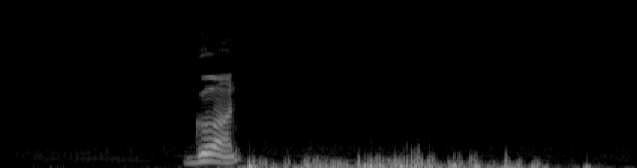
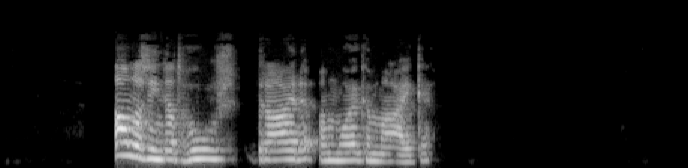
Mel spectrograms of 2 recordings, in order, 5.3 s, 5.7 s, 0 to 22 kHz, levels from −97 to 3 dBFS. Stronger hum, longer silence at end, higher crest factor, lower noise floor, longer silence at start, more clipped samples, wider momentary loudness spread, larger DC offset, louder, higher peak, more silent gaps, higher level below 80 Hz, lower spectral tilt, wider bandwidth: first, 60 Hz at -70 dBFS vs none; second, 0.4 s vs 2.15 s; about the same, 20 dB vs 20 dB; about the same, -89 dBFS vs under -90 dBFS; first, 1.55 s vs 0.95 s; neither; first, 20 LU vs 14 LU; neither; second, -47 LUFS vs -18 LUFS; second, -28 dBFS vs -2 dBFS; neither; first, -52 dBFS vs -74 dBFS; about the same, -7 dB/octave vs -7 dB/octave; second, 6.6 kHz vs 7.4 kHz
